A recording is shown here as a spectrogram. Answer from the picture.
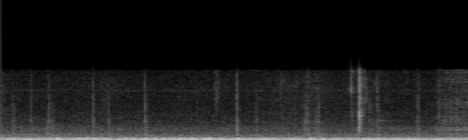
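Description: Steady low drone of a car on the move, engine and road noise heard from inside the cabin, with a light click near the end.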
